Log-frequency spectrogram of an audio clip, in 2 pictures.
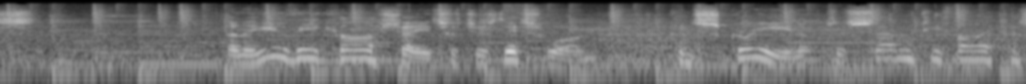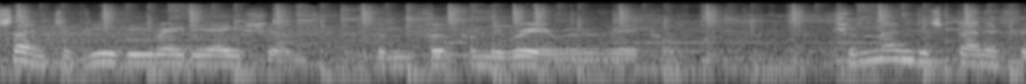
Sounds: speech, music

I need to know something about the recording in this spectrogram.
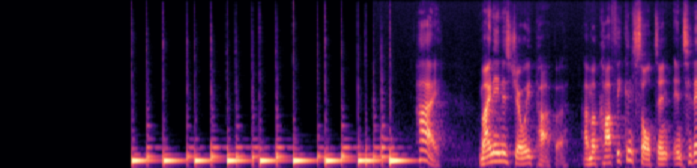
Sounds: speech, music

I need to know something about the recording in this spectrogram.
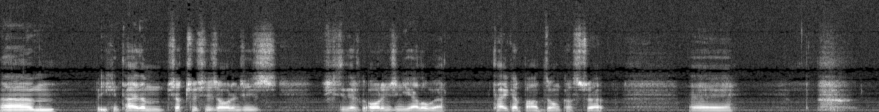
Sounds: speech

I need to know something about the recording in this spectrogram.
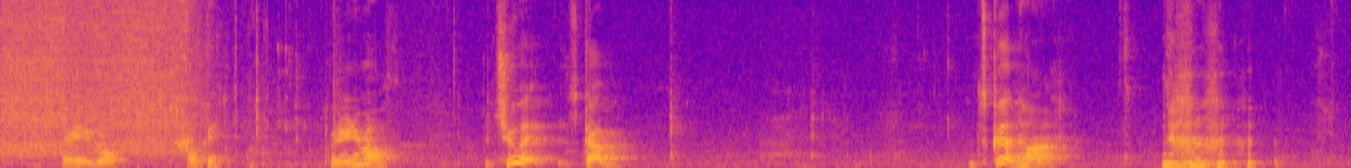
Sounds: speech, inside a small room

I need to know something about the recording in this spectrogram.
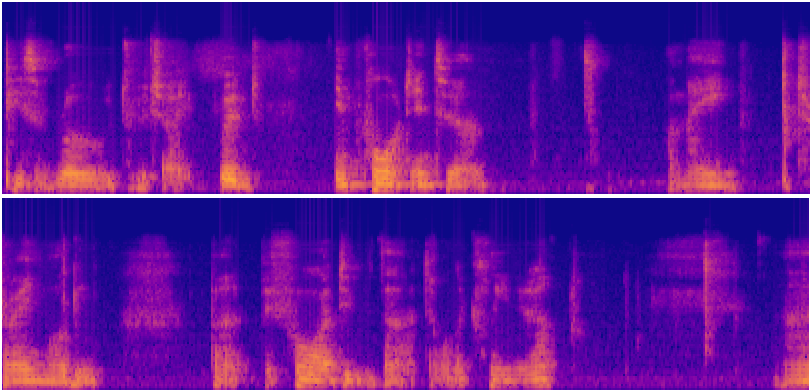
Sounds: speech

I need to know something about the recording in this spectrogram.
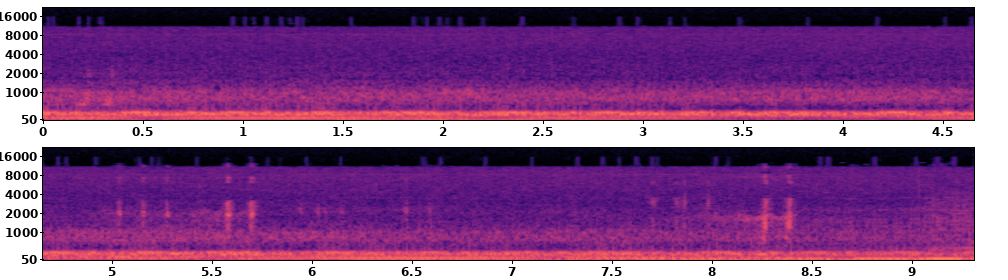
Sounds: scary music

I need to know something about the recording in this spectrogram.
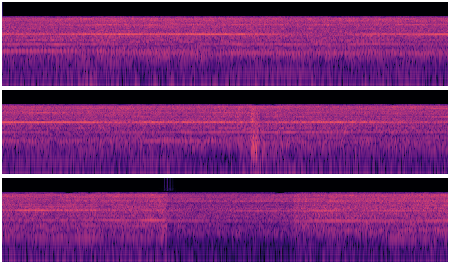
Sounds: vacuum cleaner

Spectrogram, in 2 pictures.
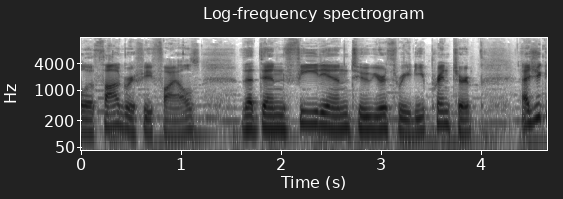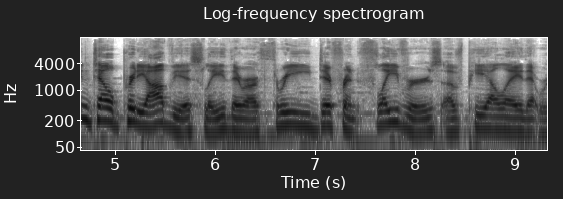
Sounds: speech

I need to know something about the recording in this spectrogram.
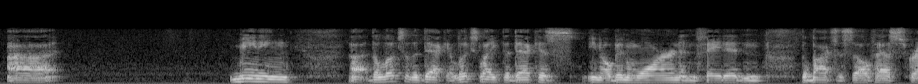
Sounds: speech

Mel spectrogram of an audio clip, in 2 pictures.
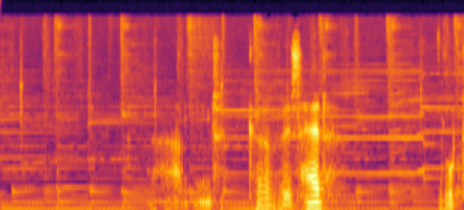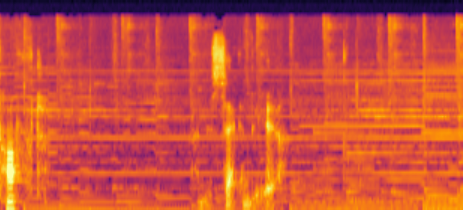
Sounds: speech, music

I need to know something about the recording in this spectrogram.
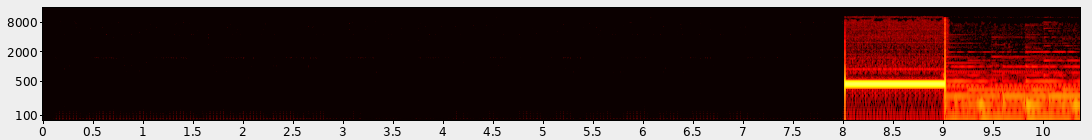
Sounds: music

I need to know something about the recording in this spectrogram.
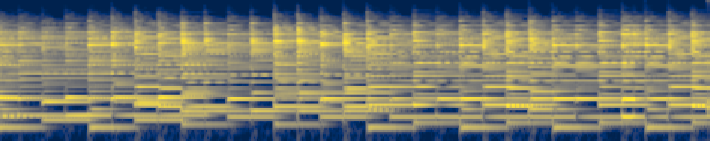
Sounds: jingle (music), music

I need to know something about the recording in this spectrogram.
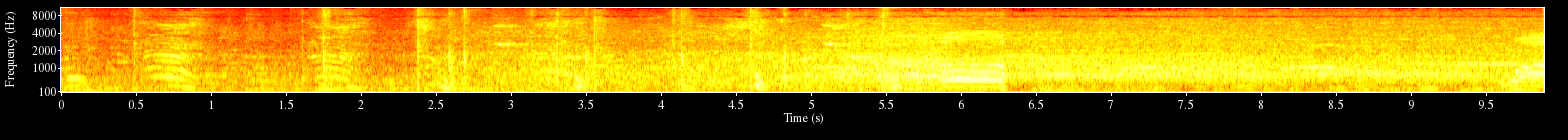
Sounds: playing table tennis

